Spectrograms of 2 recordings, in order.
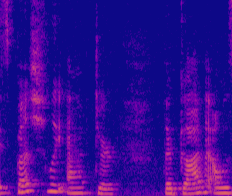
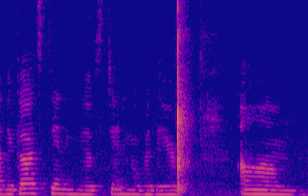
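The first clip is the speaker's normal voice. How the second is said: ordinary talk, nothing marked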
